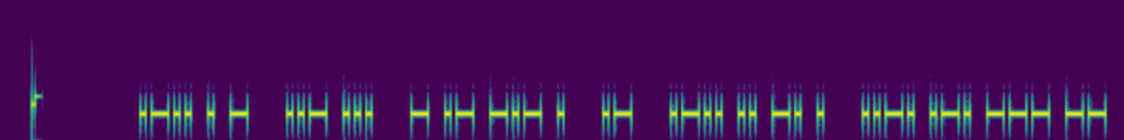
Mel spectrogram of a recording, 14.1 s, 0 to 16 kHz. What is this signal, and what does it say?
Morse code, heard as a keyed tone, about 17 wpm, 700 Hz. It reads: LET US TAKE A LINE FROM
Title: Sentences from Top 1000 Words - Review Part 1 - 17wpm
